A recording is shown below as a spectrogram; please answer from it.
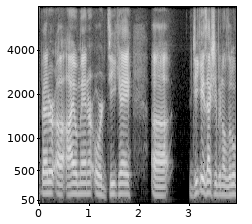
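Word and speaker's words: Dike: I said his name wrong last week. I called him Dyke. His name is Chimere DK, a rookie wide receiver for the Tennessee Titans.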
